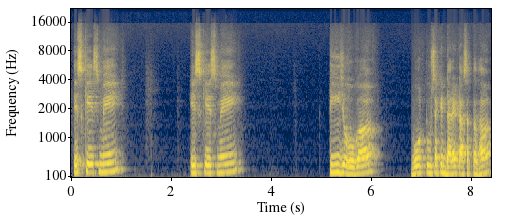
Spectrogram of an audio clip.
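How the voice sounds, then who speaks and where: A man's voice: on the high side, warm tone. Coaxing male physics teacher, echoey room. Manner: chatty, coaxing, repeats key points. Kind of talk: online class lecture. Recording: dull, roomy online-class audio.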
